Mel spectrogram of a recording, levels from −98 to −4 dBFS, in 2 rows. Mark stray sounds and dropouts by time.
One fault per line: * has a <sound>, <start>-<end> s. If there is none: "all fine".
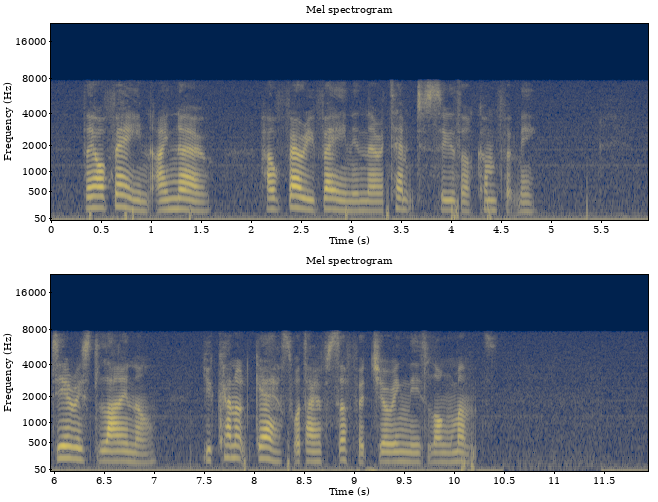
all fine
